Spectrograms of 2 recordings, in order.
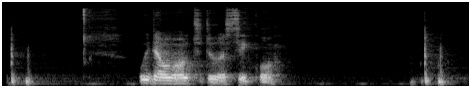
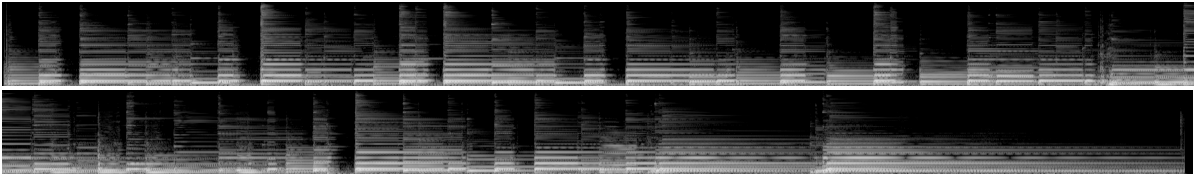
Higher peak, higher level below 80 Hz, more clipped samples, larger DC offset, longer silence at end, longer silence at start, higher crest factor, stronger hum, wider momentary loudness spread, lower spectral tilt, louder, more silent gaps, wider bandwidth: about the same, -2 dBFS vs 0 dBFS; second, -60 dBFS vs -40 dBFS; neither; neither; first, 0.25 s vs 0.1 s; about the same, 0.1 s vs 0 s; about the same, 16 dB vs 16 dB; neither; first, 21 LU vs 10 LU; second, -5.5 dB/octave vs -8.5 dB/octave; about the same, -17 LUFS vs -17 LUFS; neither; second, 16.5 kHz vs 19 kHz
